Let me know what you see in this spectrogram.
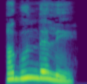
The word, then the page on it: ಅಗುಂದಲೆ: agundale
